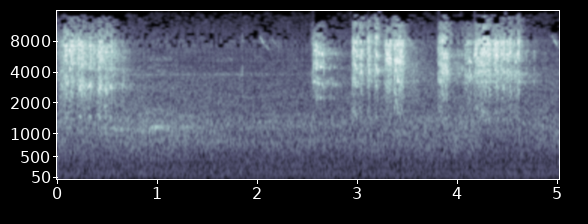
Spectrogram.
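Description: Toco toucan calling in harsh, rattling squawks: one burst at the start, then three more in quick succession about two and a half seconds in.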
